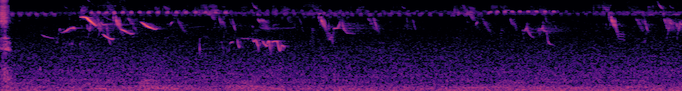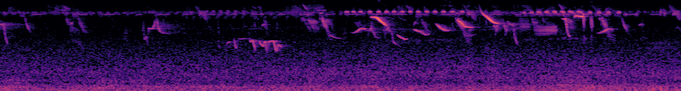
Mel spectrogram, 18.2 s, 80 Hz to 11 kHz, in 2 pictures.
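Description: Caboclinho seedeater song: quick, high, falling chirps, in one bout near the start and a denser one from about 13 s to 17 s, with scattered notes between. A steady high-pitched insect drone runs underneath and pulses now and then.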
